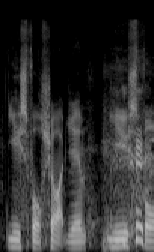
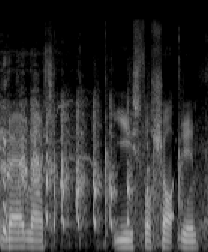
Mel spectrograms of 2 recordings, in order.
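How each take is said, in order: First: Hushed golf commentary; golf commentator voice. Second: Golf commentator voice. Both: Retold or imitated. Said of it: "my golf voice".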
